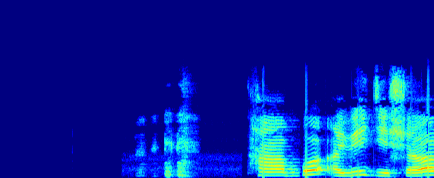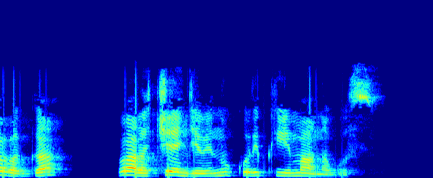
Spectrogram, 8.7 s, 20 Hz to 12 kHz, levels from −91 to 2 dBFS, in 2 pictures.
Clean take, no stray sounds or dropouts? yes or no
no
